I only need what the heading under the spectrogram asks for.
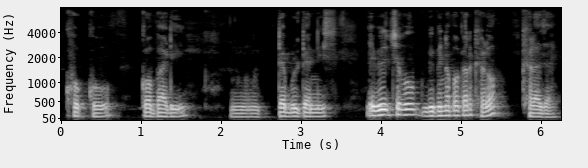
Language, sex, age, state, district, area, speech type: Odia, male, 45-60, Odisha, Bhadrak, rural, spontaneous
